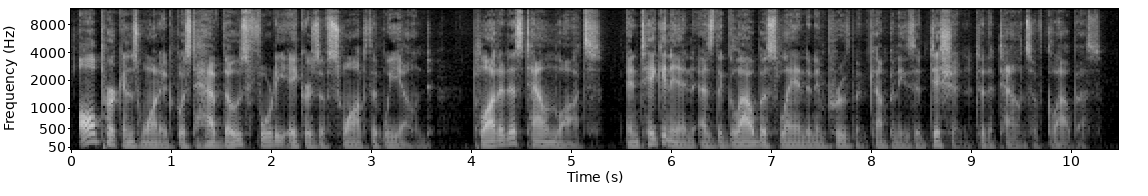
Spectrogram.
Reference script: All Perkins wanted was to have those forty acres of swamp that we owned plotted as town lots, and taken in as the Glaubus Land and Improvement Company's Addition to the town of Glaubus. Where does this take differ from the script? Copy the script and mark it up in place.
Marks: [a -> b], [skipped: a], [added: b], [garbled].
All Perkins wanted was to have those forty acres of swamp that we owned plotted as town lots, and taken in as the Glaubus Land and Improvement Company's Addition to the [town -> towns] of Glaubus.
